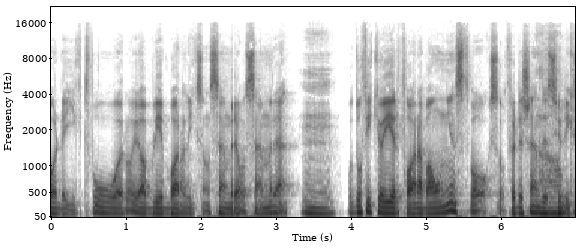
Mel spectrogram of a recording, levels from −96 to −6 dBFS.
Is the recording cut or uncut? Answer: uncut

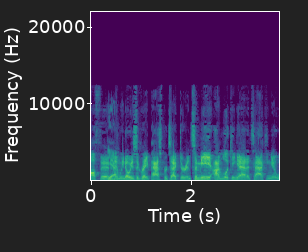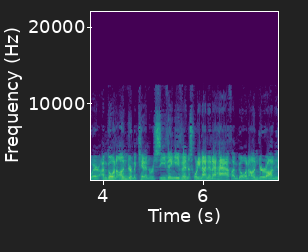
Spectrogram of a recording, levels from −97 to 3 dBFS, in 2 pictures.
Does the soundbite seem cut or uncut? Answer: cut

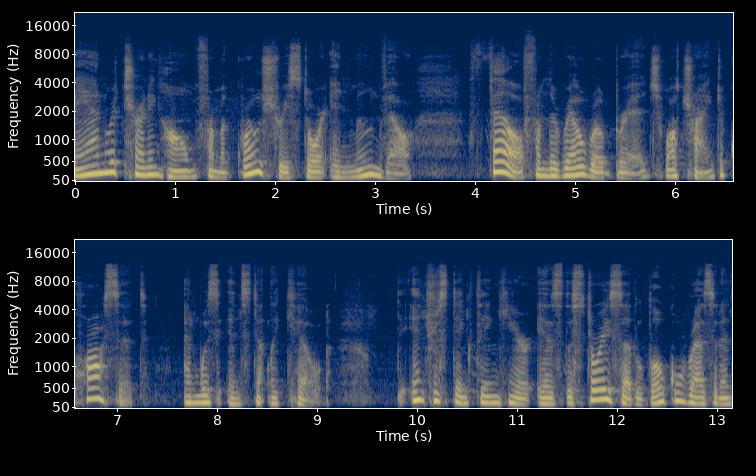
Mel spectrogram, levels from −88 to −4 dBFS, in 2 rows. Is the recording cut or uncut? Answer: uncut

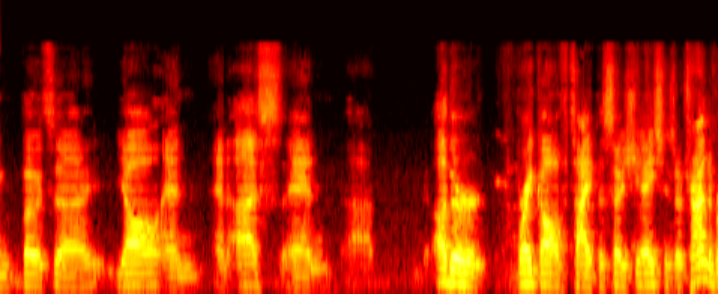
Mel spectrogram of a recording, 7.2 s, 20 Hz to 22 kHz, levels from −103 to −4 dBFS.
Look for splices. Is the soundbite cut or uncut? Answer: cut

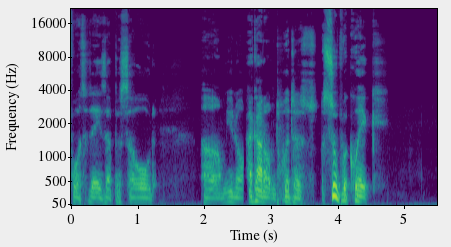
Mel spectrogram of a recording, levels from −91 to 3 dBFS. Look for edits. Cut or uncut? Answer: cut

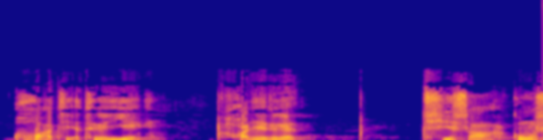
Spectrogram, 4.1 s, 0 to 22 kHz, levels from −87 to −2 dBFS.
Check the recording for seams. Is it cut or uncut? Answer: uncut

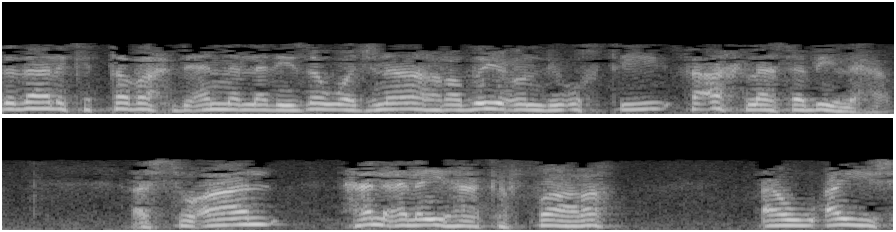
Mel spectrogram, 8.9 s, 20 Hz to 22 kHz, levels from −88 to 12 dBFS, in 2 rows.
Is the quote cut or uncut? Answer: uncut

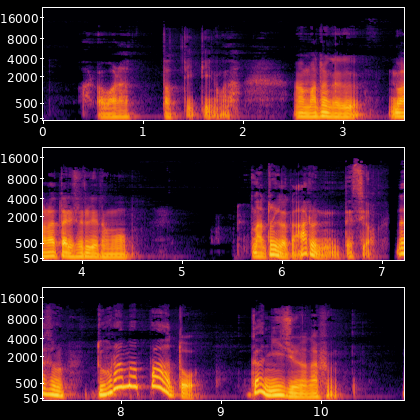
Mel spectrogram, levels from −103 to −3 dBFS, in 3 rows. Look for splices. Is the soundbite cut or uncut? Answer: cut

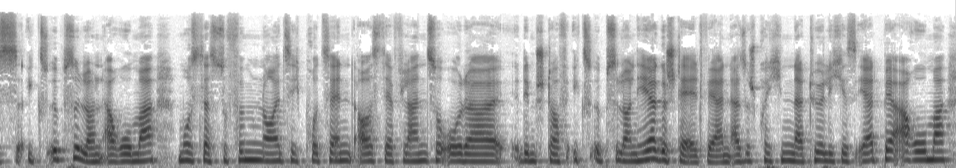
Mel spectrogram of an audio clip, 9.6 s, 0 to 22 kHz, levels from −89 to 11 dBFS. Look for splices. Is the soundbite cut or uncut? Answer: uncut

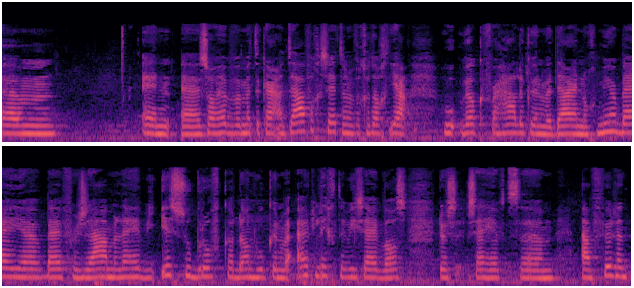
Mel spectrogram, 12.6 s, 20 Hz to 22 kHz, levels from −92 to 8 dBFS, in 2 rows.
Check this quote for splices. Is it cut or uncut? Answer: uncut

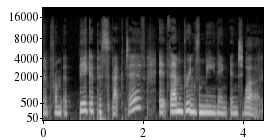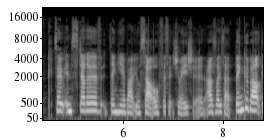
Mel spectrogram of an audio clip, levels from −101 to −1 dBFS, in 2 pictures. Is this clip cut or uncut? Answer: cut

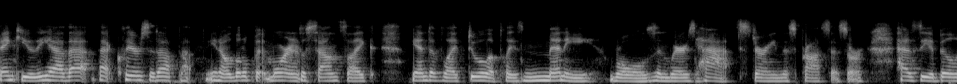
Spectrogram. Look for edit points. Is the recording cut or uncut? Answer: cut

